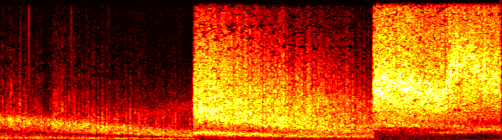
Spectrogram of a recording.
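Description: A rolling thunderclap: a deep, sustained rumble with loud crackling bursts that surge twice, staying heavy and continuous for nearly four seconds with no voices.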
